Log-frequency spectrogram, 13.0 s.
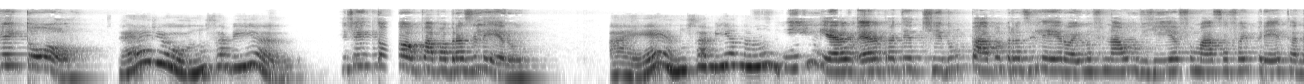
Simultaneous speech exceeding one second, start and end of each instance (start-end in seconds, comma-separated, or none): none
